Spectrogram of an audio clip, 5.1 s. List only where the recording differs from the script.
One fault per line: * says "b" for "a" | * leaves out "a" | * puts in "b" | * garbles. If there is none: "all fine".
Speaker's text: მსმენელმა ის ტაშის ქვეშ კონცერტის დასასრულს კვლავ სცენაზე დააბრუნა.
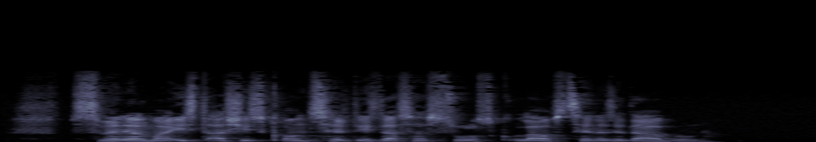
* leaves out "ქვეშ"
